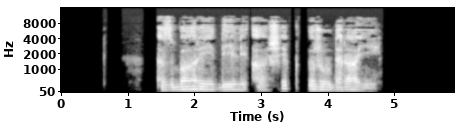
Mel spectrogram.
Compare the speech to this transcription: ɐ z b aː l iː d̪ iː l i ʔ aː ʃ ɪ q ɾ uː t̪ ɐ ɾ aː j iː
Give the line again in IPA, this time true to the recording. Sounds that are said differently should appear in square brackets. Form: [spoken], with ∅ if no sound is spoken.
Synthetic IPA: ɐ z b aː [ɾ] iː d̪ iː l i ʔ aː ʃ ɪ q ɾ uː [d̪] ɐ ɾ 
